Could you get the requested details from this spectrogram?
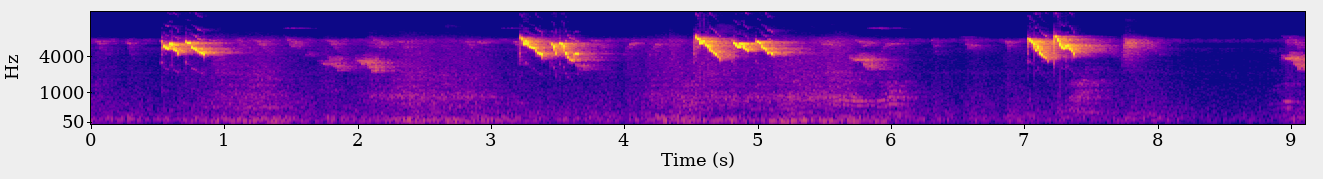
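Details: White-eye in ngalas song, played to train other birds: short bright bursts of high descending chirps spaced by a couple of seconds, with softer lower chips and faint background rustling between them.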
